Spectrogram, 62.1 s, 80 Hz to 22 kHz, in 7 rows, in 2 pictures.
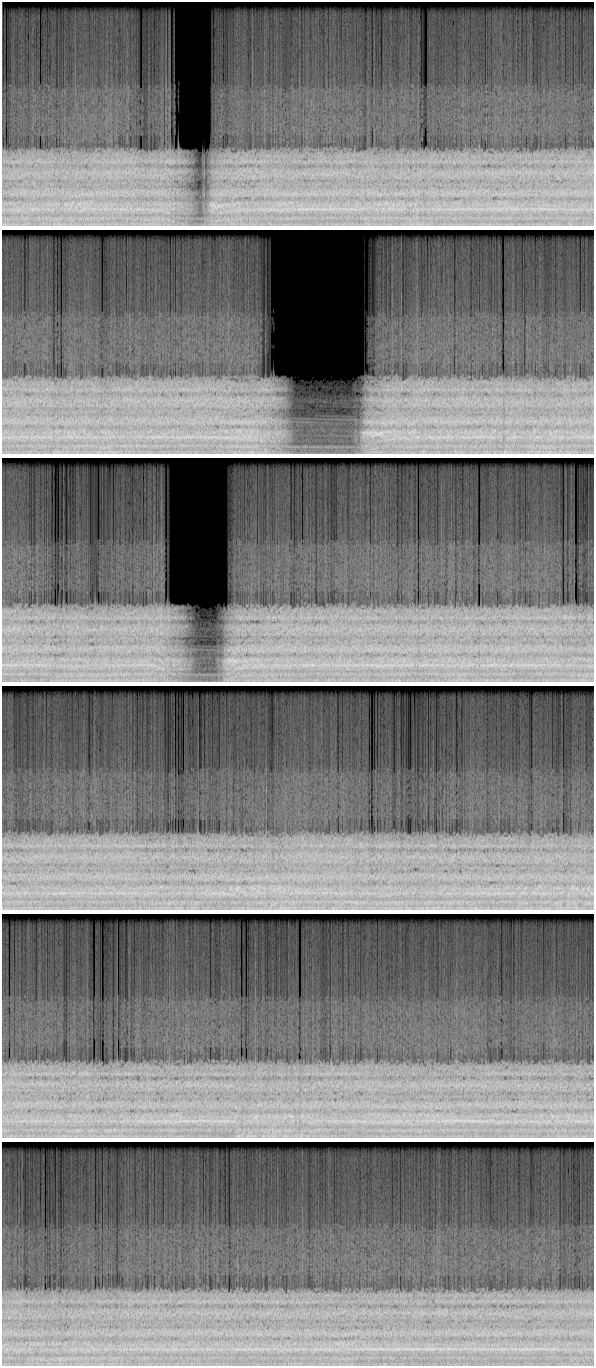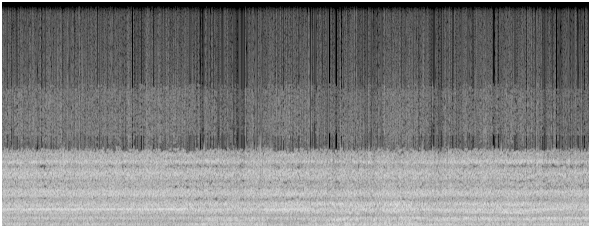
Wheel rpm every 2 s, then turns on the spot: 220, 140, 230, 230, 230, 230, 80, 180, 230, 210, 130, 230, 230, 230, 220, 220, 230, 230, 220, 230, 220, 220, 220, 230, 230, 230, 230, 230, 220, 220, 220.
none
